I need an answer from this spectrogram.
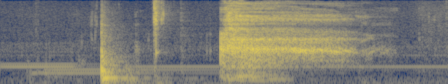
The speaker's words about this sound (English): the other news I have right now is that I need a sip of ale.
